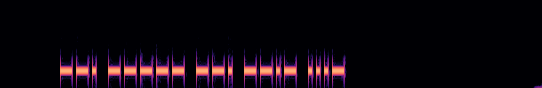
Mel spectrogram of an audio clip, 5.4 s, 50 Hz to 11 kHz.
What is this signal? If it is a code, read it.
Morse code, heard as a keyed tone, about 29 wpm, 700 Hz. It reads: G0GQV
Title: DXCC-100 Call Signs - 5 Characters - 30wpm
